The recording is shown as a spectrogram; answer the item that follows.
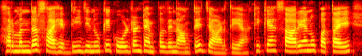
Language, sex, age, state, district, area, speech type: Punjabi, female, 30-45, Punjab, Rupnagar, urban, spontaneous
